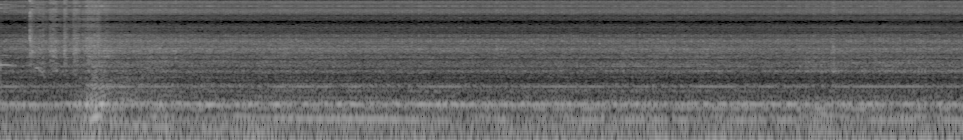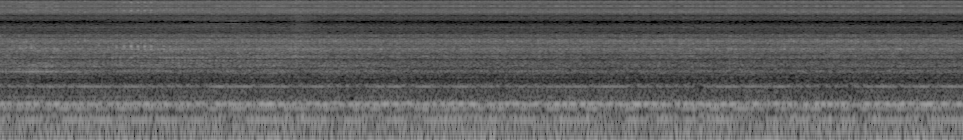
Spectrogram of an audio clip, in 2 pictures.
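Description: Spec Miata race car's four-cylinder engine idling steadily while stationary, with one brief knock about a second and a half in.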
